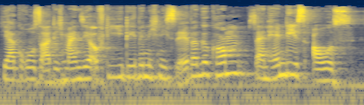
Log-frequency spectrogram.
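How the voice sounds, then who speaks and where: A woman's voice: mid-range voice, fast talker, a little hiss or hum, lightly acted. An actress as a worried wife and mother. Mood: frustrated. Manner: worried, insistent. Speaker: mother and wife waiting for her husband. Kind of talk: radio play acting.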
